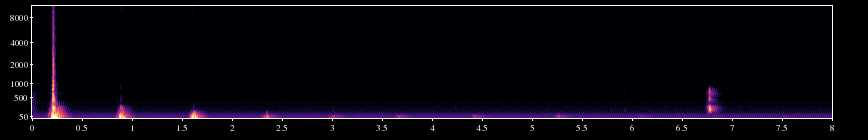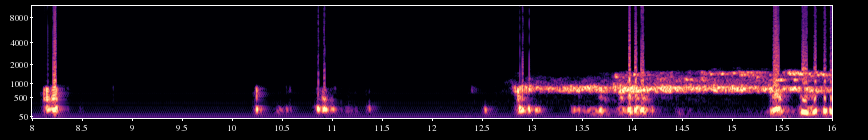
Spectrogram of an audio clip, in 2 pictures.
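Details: Blood pressure practice with a sphygmomanometer: Korotkoff sounds, soft regular thumps about 85 a minute that fade away, followed by scattered knocks and tonal background noise.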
